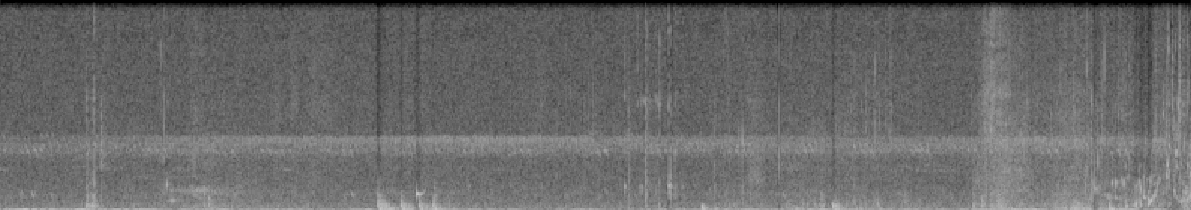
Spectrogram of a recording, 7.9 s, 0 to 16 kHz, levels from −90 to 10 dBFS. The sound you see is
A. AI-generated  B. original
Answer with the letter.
B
